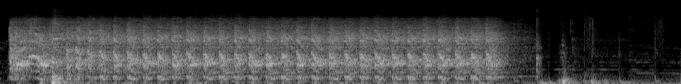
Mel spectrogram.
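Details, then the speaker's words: Corona race car with swapped Toyota 3S engine, first start attempts: starter turns it over steadily about three beats a second but never catches; dash lights come up while cranking, battery flat and being flogged. "All the lights are coming up when you crank it. Okay. We're low on. We're flogging the dead battery here."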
